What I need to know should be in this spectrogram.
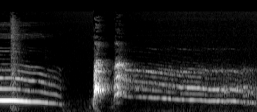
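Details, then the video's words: Lonely Maltese puppy: a fading tonal cry, a pause, then two sharp noisy bursts, perhaps sneezes or yelps, leading into a long wavering whine that slowly drops in pitch. "Crying and sneezing puppy!"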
